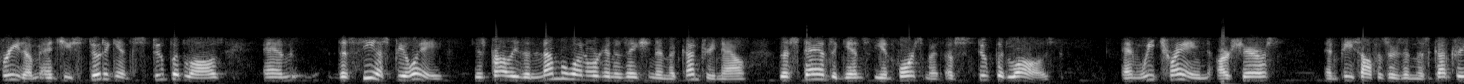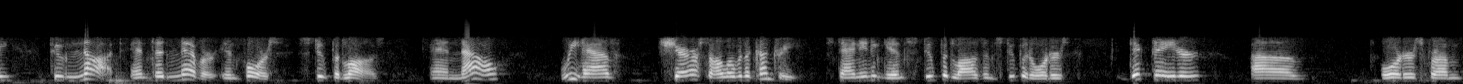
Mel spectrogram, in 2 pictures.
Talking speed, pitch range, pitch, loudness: 135 wpm, 155-240 Hz, 180 Hz, -16 LUFS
